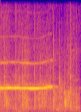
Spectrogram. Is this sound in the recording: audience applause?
yes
